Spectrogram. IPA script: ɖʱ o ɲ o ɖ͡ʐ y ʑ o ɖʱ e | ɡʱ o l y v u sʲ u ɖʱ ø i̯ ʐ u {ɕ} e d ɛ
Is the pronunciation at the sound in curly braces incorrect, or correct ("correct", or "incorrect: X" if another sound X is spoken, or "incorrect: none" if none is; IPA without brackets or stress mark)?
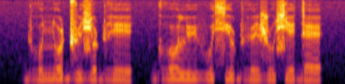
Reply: correct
